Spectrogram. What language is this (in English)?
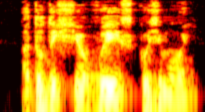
Russian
